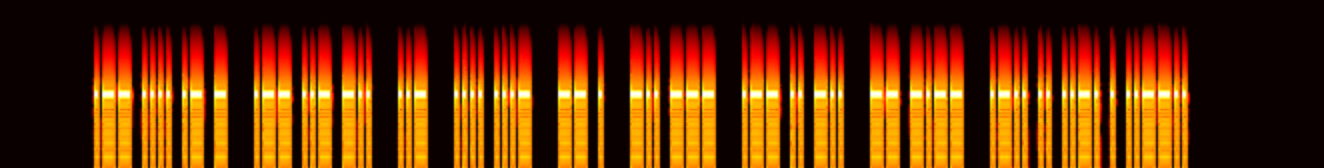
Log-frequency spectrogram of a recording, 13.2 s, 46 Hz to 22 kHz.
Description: Morse code, heard as a keyed tone, about 32 wpm, 700 Hz. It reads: WHAT WUD U HV ME DO WID MY LIFE?
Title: Sentences from Top 300 Words and Abbreviations 30wpm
